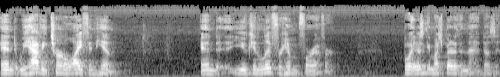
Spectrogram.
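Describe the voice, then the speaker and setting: A somewhat breathy man with an American accent and a fairly high pitch, plus audible room echo. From northern Maine, US. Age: 50s. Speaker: pastor. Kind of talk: sermon.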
